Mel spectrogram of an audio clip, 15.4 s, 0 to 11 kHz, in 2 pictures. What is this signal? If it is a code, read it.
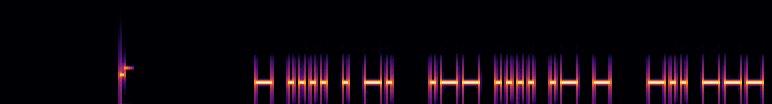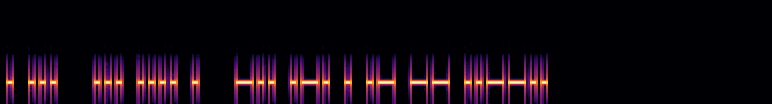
Morse code, heard as a keyed tone, about 22 wpm, 700 Hz. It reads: THEN WHAT DOES SHE DREAM?
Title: Sentences from Top 1500 Words 22wpm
